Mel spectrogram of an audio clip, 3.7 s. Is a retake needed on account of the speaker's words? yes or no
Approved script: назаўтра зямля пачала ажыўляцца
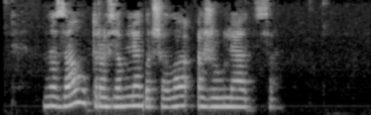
no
